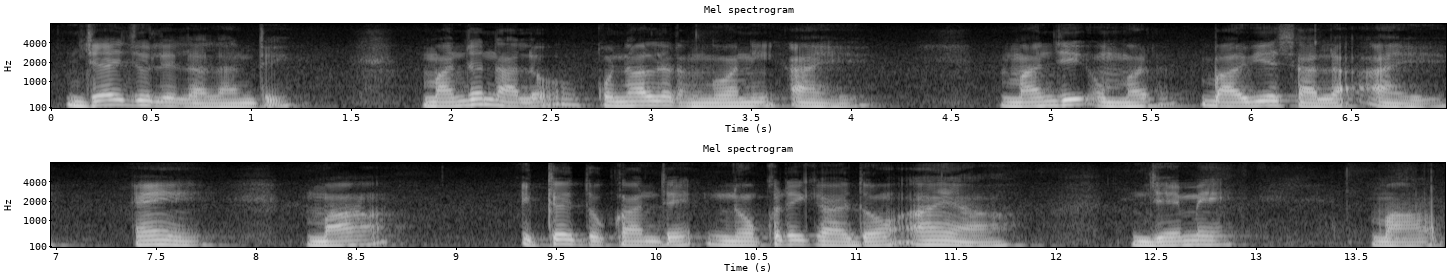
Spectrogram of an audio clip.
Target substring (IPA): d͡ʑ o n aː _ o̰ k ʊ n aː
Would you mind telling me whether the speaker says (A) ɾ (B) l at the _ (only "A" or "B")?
B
